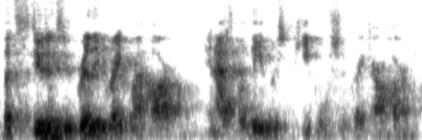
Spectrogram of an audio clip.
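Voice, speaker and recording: A man's voice: deep voice, moderate pace, muffled recording, noisy background. A man who serves as a church's student director, speaking in an earnest, preacherly way. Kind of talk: earnest ministry talk. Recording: echoey room from a distant mic.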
